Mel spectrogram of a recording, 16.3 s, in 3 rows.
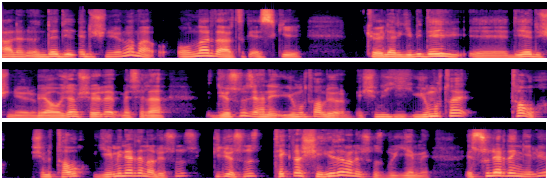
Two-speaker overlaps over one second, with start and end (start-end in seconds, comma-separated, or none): none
